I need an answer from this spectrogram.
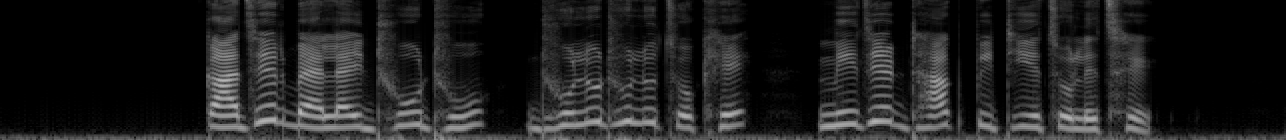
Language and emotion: Bengali, neutral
